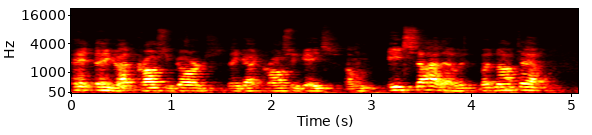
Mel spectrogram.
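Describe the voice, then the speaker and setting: A man with an Appalachian accent speaks at a fairly slow pace and fairly high pitch, with ordinary pitch variation, amid noticeable background noise and audible room echo. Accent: Appalachian US Southern. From East Tennessee. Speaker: resident speaking at public comment. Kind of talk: public comment.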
